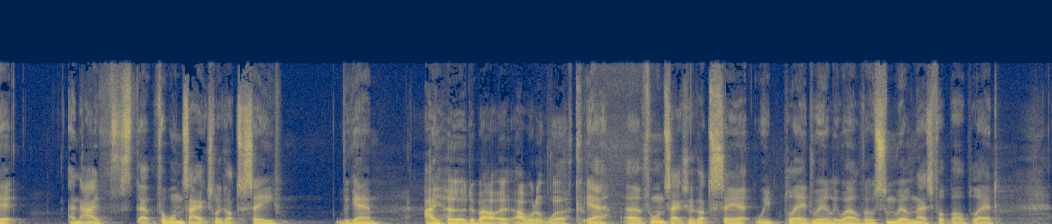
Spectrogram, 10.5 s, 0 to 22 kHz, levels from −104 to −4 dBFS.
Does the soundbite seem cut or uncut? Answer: uncut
